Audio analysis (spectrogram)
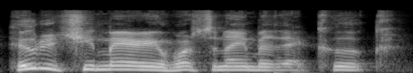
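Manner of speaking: ordinary talk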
